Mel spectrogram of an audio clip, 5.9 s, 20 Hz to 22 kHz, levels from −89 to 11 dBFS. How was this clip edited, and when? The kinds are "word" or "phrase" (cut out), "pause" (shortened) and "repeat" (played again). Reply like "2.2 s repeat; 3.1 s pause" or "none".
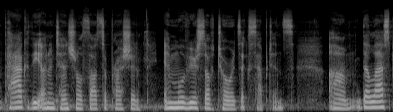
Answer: none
